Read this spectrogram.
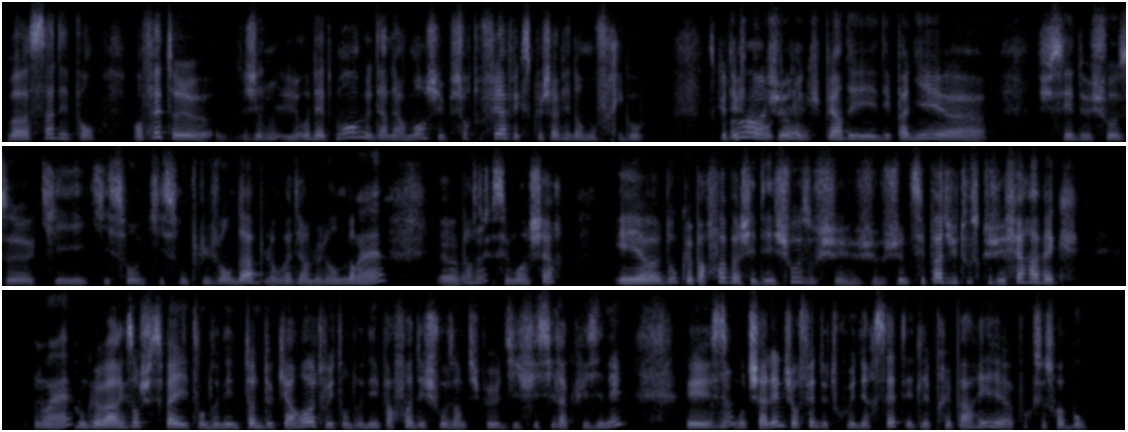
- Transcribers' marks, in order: tapping
- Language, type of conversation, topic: French, unstructured, Qu’est-ce qui te motive à essayer une nouvelle recette ?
